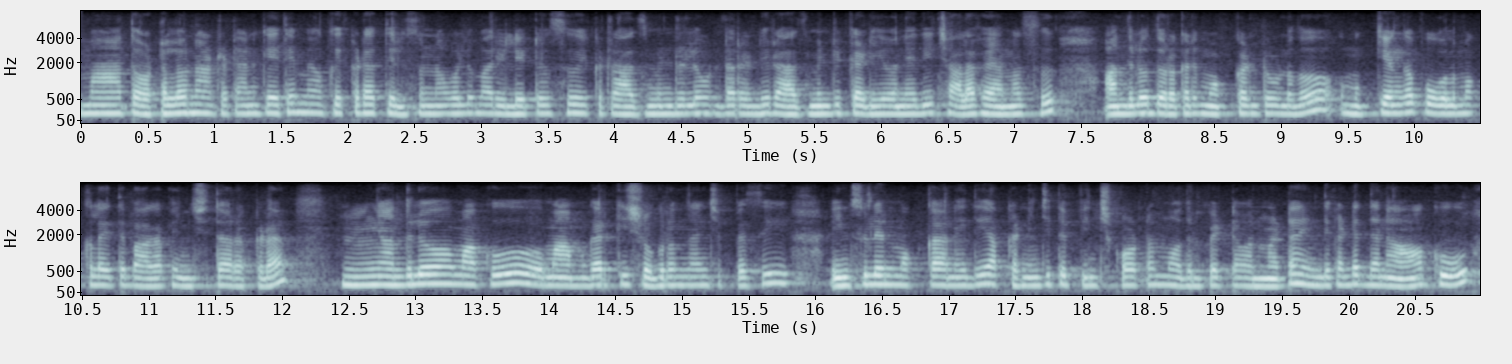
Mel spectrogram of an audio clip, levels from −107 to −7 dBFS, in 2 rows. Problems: none marked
